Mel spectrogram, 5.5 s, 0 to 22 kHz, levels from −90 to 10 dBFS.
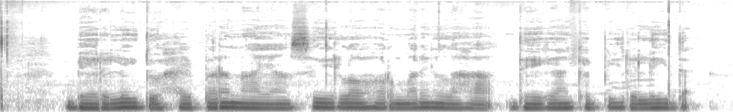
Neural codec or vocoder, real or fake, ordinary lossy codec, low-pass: none; real; none; none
